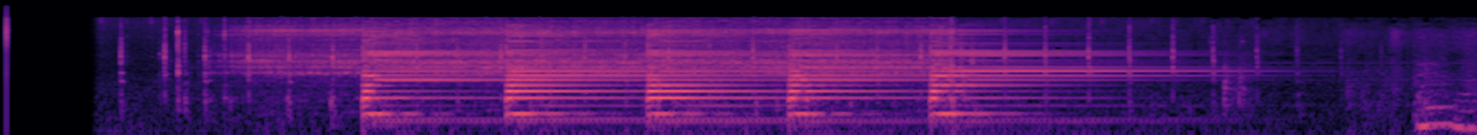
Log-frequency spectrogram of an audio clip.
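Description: A clock ticking, then striking five times about a second and a half apart, each stroke ringing on and slowly fading.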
